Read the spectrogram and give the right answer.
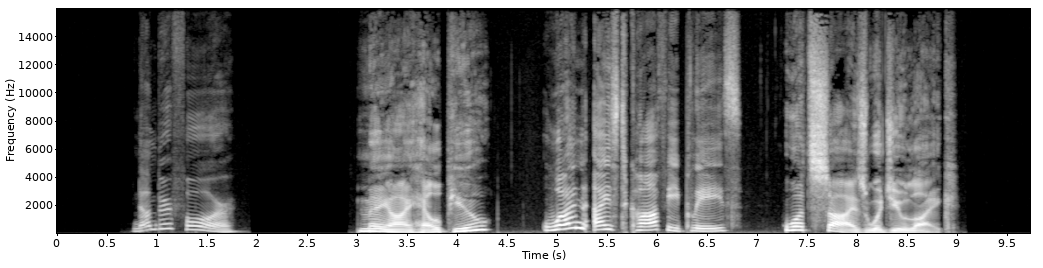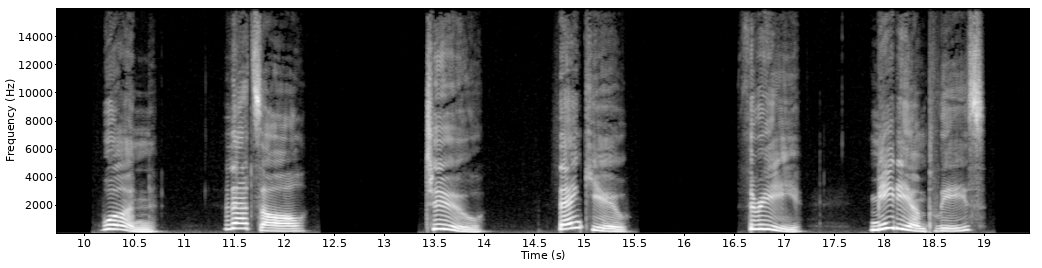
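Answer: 3: Medium, please.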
